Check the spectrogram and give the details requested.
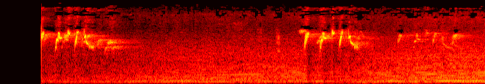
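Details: Red-whiskered bulbul singing-training recording with steady low background rumble; two bursts of rapid, chattering high whistled notes about three seconds apart, with fainter chirps afterward.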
